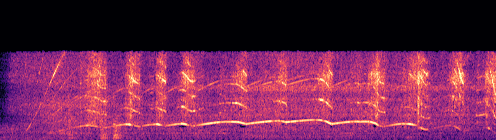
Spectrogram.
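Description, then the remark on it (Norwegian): A dental drill whines steadily during a dog's tooth surgery at a veterinary clinic in Oslo, Norway, milling away some jawbone on the outside of the tooth, its high pitch wobbling up and down as it grinds through bone, with faint scraping clicks over the top and no talking. “Så freser vi bort litt kjevebein på utsiden her.”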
